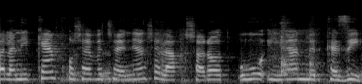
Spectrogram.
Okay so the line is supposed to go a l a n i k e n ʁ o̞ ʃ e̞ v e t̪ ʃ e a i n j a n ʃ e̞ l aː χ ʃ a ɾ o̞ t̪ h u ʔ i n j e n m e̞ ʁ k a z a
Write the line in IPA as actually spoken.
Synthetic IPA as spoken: a l a n i k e n χ o̞ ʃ e̞ v e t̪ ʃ e a i n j a n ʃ e̞ l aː χ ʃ a ɾ o̞ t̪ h u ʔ i n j a n m e̞ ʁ k a z i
